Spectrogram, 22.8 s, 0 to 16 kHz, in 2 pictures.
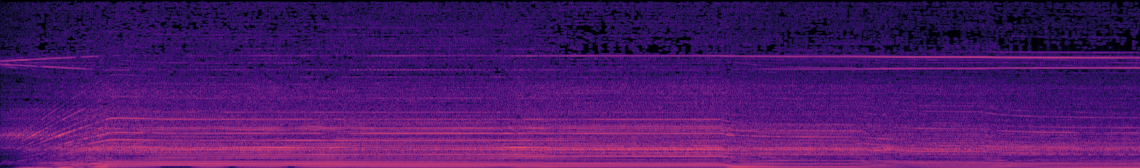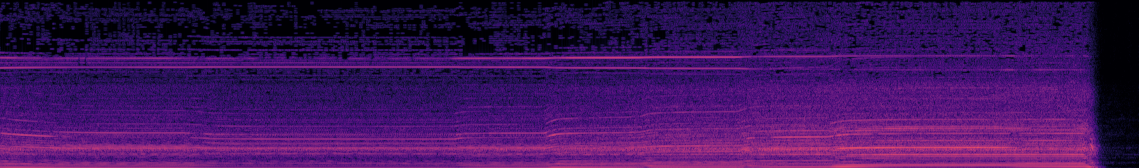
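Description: A Bosch GSS 12V-13 cordless orbital sander runs continuously near the microphone, giving a loud, steady motor whine that holds for about twenty seconds, dips slightly in pitch midway, then cuts off abruptly, with no talking over it.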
